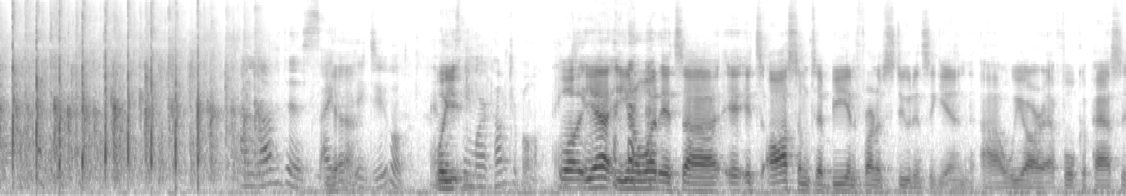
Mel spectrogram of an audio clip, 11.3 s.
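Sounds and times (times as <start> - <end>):
audience applause: 0.0 - 2.7
speech: 2.6 - 11.2.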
